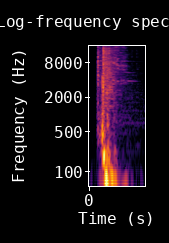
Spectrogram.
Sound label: Throwing Knives Impact Armour; Weapon Impacts; Player; Combat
